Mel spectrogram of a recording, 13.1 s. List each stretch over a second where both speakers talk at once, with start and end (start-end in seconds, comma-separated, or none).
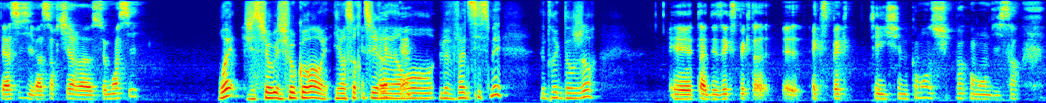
none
